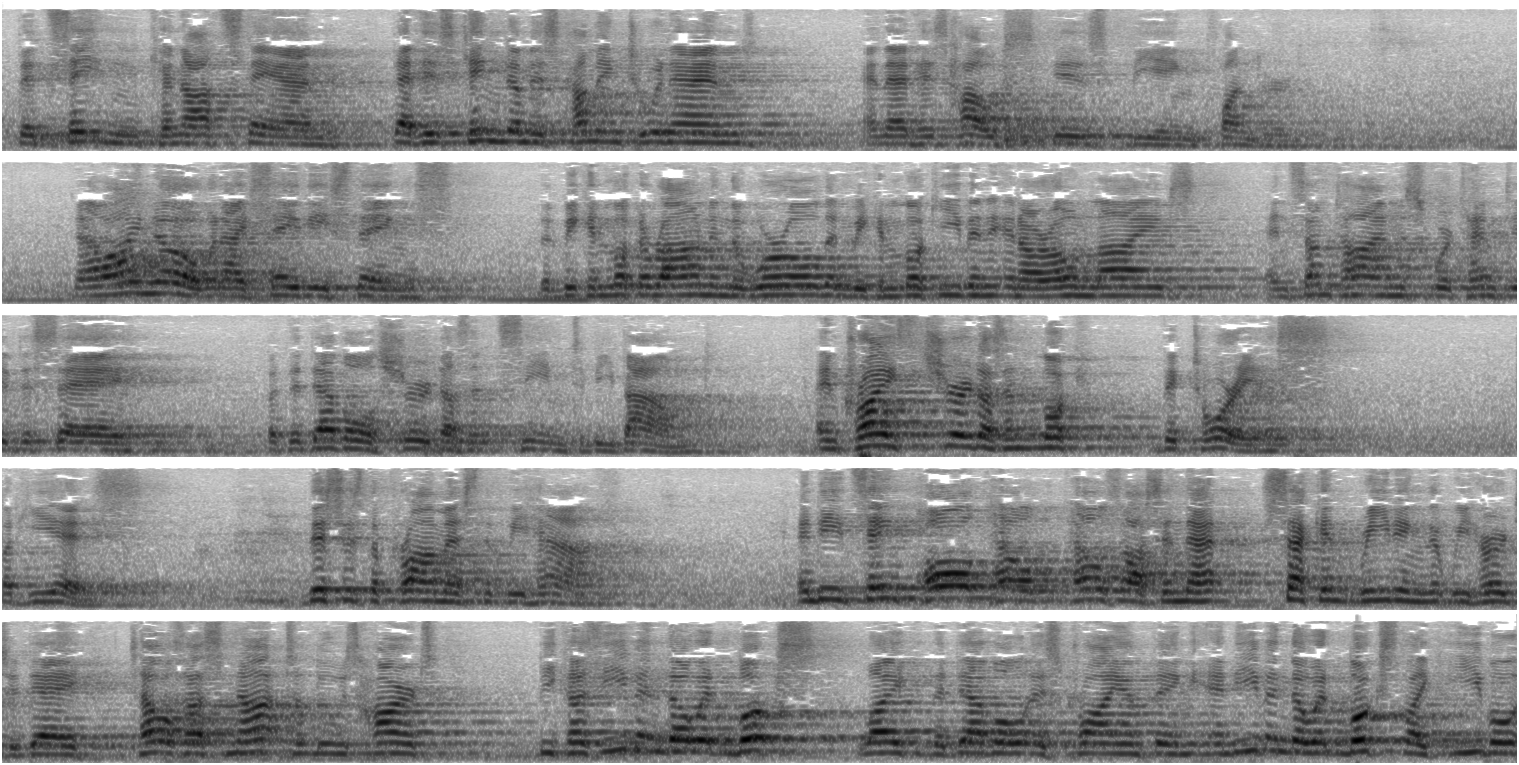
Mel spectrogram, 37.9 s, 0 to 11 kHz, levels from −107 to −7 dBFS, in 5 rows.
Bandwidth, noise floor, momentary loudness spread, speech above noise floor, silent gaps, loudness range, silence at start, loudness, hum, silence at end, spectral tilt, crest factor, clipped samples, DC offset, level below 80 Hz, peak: 9.6 kHz; -48 dBFS; 17 LU; 25 dB; none; 8 LU; 0 s; -23 LUFS; none; 0 s; -5 dB/octave; 24 dB; under 0.1%; under 0.1%; -56 dBFS; 0 dBFS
